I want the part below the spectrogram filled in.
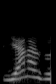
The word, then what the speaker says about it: Yanez: Yanez was pretty good. It just depends on where you're from, if you're pronouncing it in the Spanish way or the American accent.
